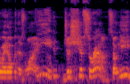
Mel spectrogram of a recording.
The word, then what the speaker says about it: Eid: One Eid. There's just one Eid. Oh, it's Eid singular. It's like share.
